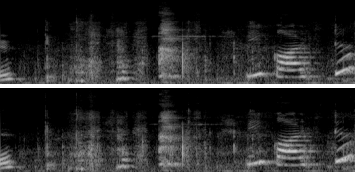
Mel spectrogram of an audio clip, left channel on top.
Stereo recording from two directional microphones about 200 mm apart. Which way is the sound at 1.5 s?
25° left (ahead or behind).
